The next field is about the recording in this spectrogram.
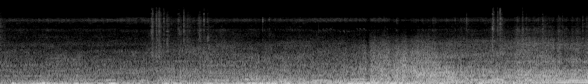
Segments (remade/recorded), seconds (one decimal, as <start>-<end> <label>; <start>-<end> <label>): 0.0-3.1 remade; 3.1-3.9 recorded; 3.9-5.9 remade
